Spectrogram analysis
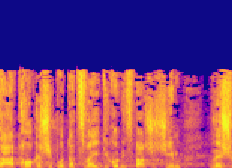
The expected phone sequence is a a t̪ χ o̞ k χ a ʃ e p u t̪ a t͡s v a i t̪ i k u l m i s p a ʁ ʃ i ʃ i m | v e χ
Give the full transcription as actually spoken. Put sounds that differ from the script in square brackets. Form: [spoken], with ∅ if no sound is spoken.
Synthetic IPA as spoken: a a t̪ χ o̞ k [h] a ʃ [i] p u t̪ a t͡s v a i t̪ i k u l m i s p a ʁ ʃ i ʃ i m | v e [ʃ]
